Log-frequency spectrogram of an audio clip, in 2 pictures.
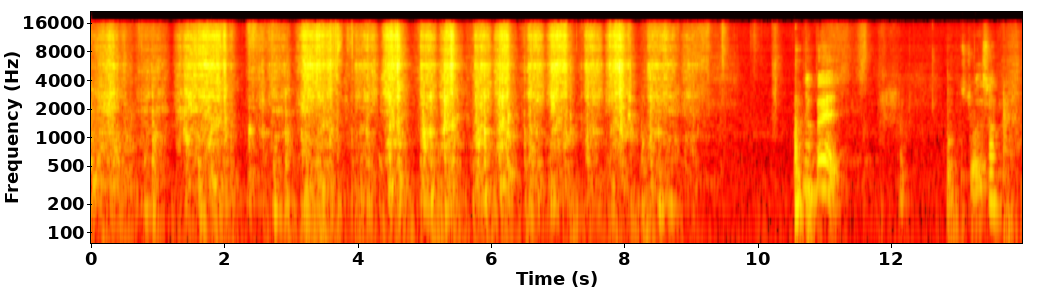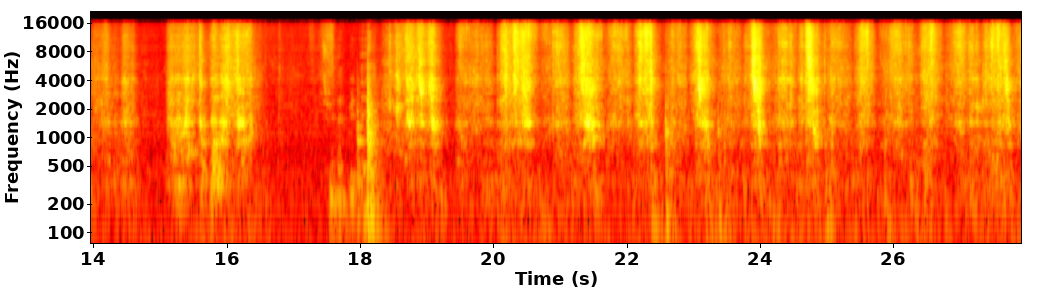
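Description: A hand plane shaves wood in quick, rasping strokes.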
